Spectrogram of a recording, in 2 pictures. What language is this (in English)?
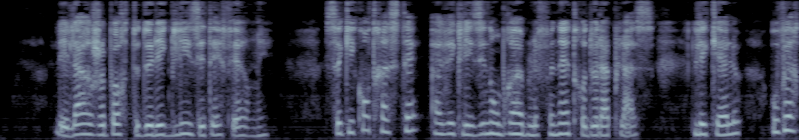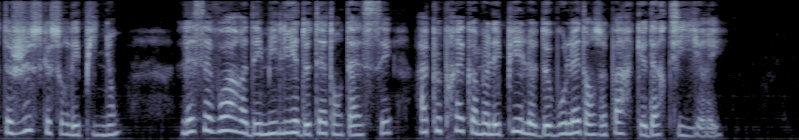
French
